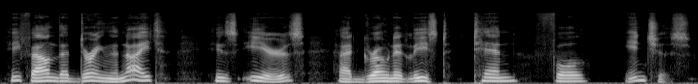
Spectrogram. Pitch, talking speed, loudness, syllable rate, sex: 150 Hz, 130 wpm, -18 LUFS, 3.0 syllables/s, male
